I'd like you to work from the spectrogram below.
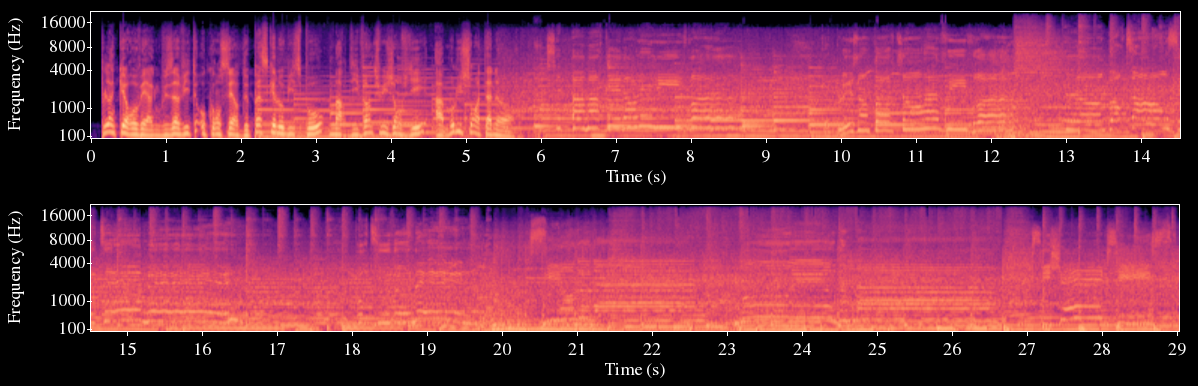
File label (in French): promo; PLEIN COEUR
